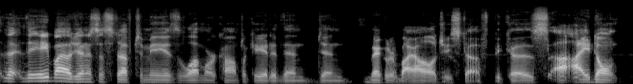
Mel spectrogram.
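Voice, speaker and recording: A man's voice: deep voice, a little fast, bright, forceful tone, clean tone, no room sound. A man in his forties hosting a casual video-call discussion from a dim room at home, talking with many stammered restarts. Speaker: host. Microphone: webcam video call.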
